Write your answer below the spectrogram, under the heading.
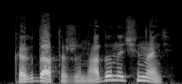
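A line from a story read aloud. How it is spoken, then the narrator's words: Snort. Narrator (Russian): хмыкнул я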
